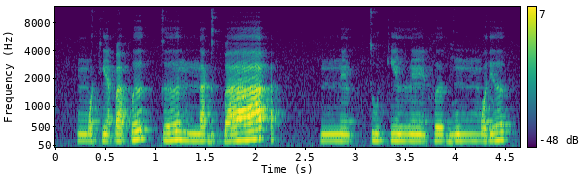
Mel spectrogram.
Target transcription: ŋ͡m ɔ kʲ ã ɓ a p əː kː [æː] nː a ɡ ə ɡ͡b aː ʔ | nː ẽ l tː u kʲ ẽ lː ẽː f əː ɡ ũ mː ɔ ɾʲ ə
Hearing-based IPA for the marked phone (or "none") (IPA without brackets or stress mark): əː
